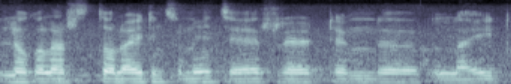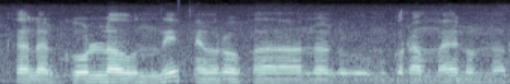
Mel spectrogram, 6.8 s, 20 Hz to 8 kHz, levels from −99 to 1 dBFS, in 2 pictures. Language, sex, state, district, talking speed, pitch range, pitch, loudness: Telugu, male, Andhra Pradesh, Srikakulam, 140 wpm, 110-115 Hz, 110 Hz, -18 LUFS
